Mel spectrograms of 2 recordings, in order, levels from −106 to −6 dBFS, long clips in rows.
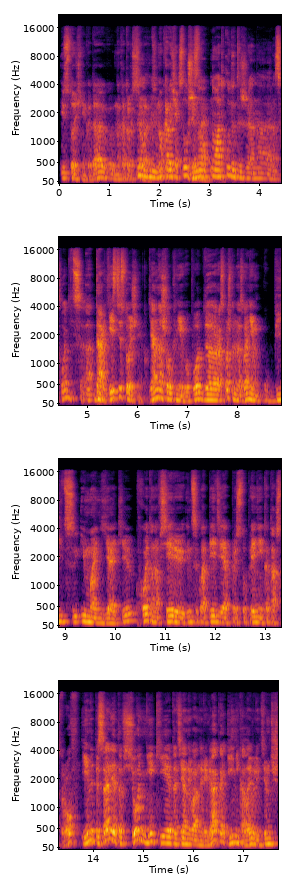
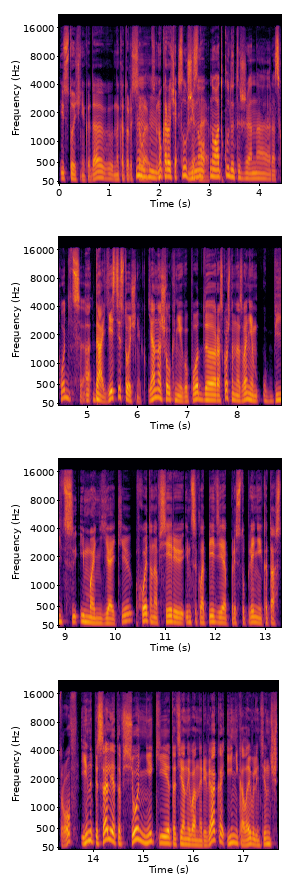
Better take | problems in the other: second | off-mic speech; far // room echo; slight; dies away in 0.3 s

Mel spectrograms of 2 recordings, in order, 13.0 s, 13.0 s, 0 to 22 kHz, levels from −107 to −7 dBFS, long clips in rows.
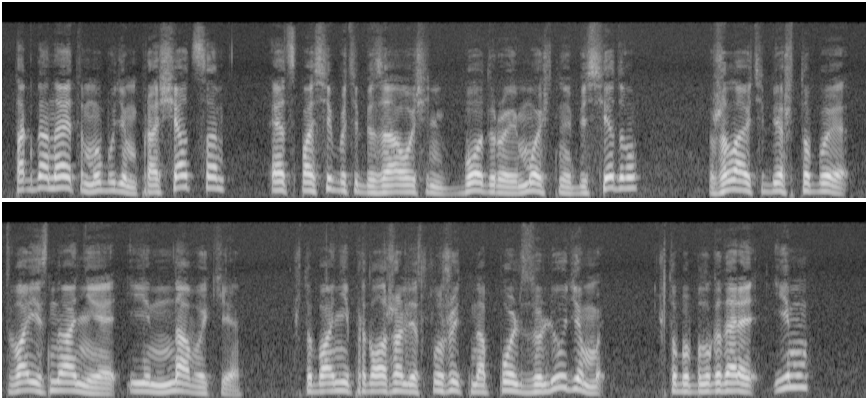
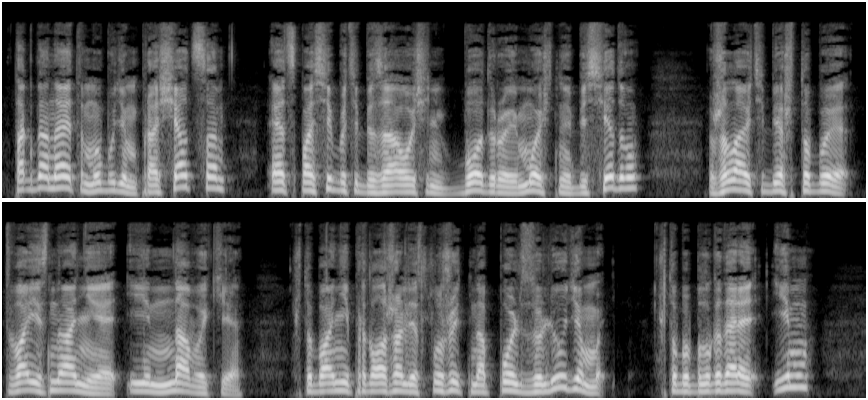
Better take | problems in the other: second | hiss; faint; throughout; 25 dB below the speech

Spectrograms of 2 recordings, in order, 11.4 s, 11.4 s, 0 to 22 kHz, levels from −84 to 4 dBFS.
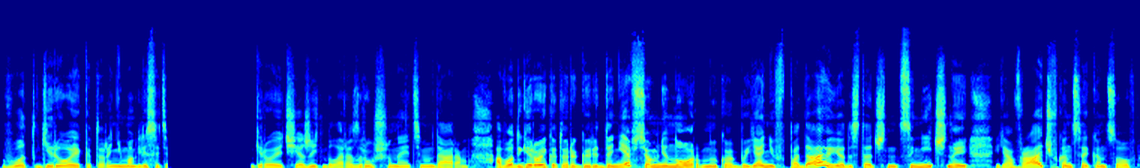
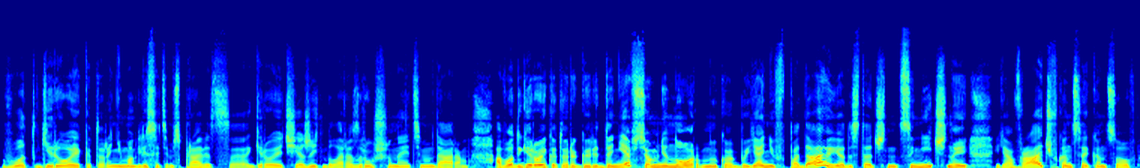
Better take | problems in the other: second | audio cutting out; at 1.5 s for 1 s

